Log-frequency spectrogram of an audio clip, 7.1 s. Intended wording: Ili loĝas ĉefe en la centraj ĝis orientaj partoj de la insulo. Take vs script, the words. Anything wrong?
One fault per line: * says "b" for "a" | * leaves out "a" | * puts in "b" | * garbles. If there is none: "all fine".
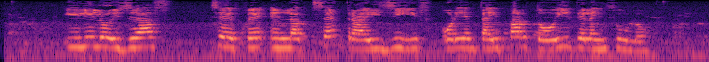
all fine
